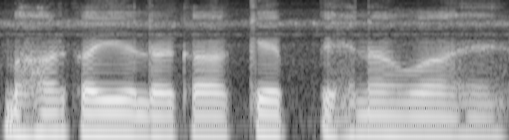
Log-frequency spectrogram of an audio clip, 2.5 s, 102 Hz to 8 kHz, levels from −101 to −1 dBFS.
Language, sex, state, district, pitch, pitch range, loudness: Hindi, male, Arunachal Pradesh, Papum Pare, 115 Hz, 110-120 Hz, -16 LUFS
